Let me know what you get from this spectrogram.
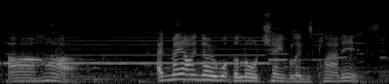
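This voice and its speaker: Man acting a haughty young knight, animated and sardonic. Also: a little high, normal speed, over music, lightly acted. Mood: doubtful, polite. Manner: sardonic, haughty, mock-polite. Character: proud, skeptical young nobleman knight. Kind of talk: video game cutscene acting.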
